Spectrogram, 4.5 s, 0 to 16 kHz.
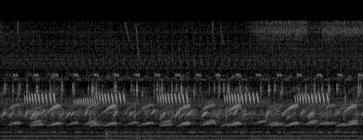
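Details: Night chorus of frogs on a fallen limb at Gowrie dam, Djuma Game Reserve in South Africa's Sabi Sand Wildtuin, 02:07 on 28 January 2022: shrill pulsed trills about once a second over countless quick upslurred chirps and a constant hum.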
